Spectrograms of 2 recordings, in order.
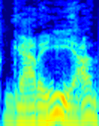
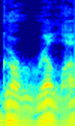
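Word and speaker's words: guerrilla: military in Cuba and yes it's Gia not gorilla like Mighty Joe Young but we Americans are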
